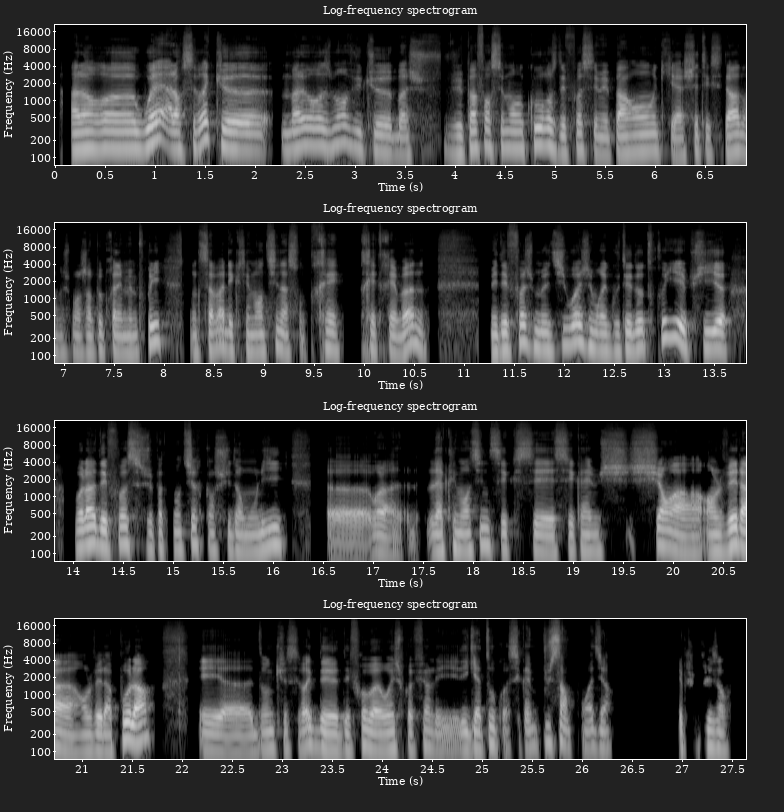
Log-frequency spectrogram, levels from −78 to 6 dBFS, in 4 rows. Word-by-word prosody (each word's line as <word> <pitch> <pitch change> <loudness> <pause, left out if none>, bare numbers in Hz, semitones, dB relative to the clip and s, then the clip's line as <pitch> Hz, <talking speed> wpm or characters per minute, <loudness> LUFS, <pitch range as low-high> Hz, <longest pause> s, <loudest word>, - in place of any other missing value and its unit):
Alors, 140 +1 +3
heu, 145 0 +4
ouais, 160 +8 +5
alors, 140 -7 +3
c'est 140 +1 -4
vrai, 200 +6 +3
que, 140 -7 +2
malheureusement 160 +5 0
vu 150 -4 -5
que, 125 -1 -2
bah, 115 -1 -3
je 115 - -8
f - - -17
je 120 - -15
vais 120 -1 -2
pas 145 +5 +2
forcément 145 -1 -2
en 140 - -1
courses, 160 -1 +1
des 120 - -2
fois, 135 +4 -5
c'est 135 -2 -6
mes 110 -1 -4
parents 125 +3 +1
qui 130 -3 -7
achètent, 110 +2 -4
et - - -5
cetera. 120 +3 +2
Donc, 115 -4 -7
je 110 - -14
mange 110 0 -6
à 110 - -2
peu 125 - -6
près 115 0 -3
les 110 - 0
mêmes 110 +1 -4
fruits. 170 +8 0 0.3
Donc, 110 -1 -8
ça 125 +3 +1
va, - - +1
les 125 - -1
clémentines, 120 +2 -4
elles 115 - -1
sont 115 - -10
très, 125 -3 -4
très, 125 - -4
très 115 -2 -3
bonnes. 125 +3 +2 0.6
Mais, 115 - +1
des 125 0 +3
fois, 175 +8 +1
je 145 -4 -4
me 130 -1 +1
dis: 125 +6 -5
«Ouais 170 +2 +4
j'aimerais 125 -5 -1
goûter 120 +2 -2
d'autres 135 +1 0
fruits» 205 +1 -1
et - - +6
puis, 135 +2 -1
heu, 130 - +5 0.4
voilà, 145 +4 +6
des 130 -3 +4
fois, 150 +5 0
si 145 - -3
je 120 - -8
vais - - -4
pas 120 - -4
te - - -25
mentir, 120 +4 -3
quand 115 - -7
je 110 - -8
suis 110 - -7
dans 110 -1 -2
mon 105 0 -3
lit, 140 +4 -1 0.4
heu, - - -1
voilà, - - 0
le - - -15
la 110 0 +1
clémentine 115 +4 -2
c'est 115 -3 -4
que 120 - -16
c'est 105 -2 0
c'est 110 +2 -5
quand 110 - -7
même 110 0 -3
ch 105 - -6
ch - - -12 0.2
chiant 135 -3 +4
à 110 - +6
à - - +4 0.2
enlever 110 +6 +5
la 115 -7 +7
à - - -6
enlever 100 +1 +1
la 100 -1 +1
peau 165 +8 +4
là 155 +5 +7 0.4
et 105 -2 +2
heu, 95 0 0
donc, 110 +2 -5
heu, - - -6
c'est 105 - -10
vrai 130 - +2
que - - -9
des 105 -4 +4
des 100 0 -4
fois, 125 +5 -2
ben, 105 -2 +5
ouais, 110 +1 +2
je 110 - -8
préfère 110 +3 -5
les 100 -3 -6
les 110 0 -2
gâteaux, 115 +4 -1
quoi. - - -10
C'est 130 - -6
quand 115 - -4
même 120 0 -7
plus 140 +3 -6
simple, 130 -2 +2
on - - -8
va 115 - -2
dire, 115 -1 -5 0.7
et - - -3
plus - - -17
plaisant. 115 -4 -4
125 Hz, 280 wpm, -23 LUFS, 110-140 Hz, 0.7 s, la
